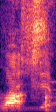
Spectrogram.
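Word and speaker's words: Locs: It's spelled L-O-C-S like Lokes, but it's Lots of Locks.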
